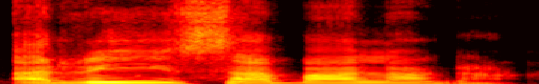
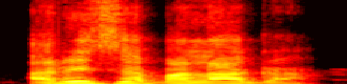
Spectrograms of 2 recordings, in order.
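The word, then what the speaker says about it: Arrizabalaga: the goalkeeper for buou AA AR Arisa balaga Arisa balaga Arisa balaga that's how you must pronounce the lad's name Arisa balaga that is the goalkeeper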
